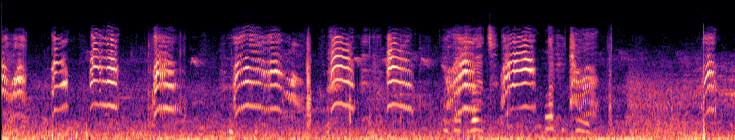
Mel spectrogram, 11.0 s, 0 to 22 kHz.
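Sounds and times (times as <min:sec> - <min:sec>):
cat meowing: 0:00.0 - 0:02.8, 0:03.4 - 0:09.0, 0:10.5 - 0:10.8.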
